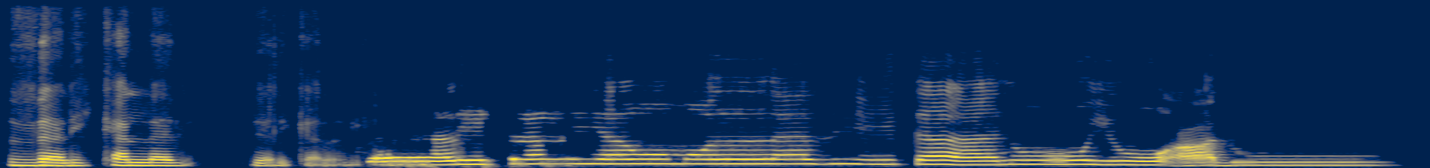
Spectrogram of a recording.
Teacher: dzanya jadi memang benar-benar keluar, terjulur lidahnya ya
